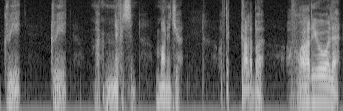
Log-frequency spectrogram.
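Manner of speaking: hushed, breathy awe at a dream manager; reverent whisper. Acted. Puppet whispering in awe of a great manager. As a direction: whisper it like a prayer.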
